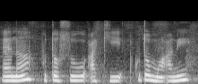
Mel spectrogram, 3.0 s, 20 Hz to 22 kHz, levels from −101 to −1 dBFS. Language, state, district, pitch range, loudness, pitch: Sumi, Nagaland, Kohima, 190-225 Hz, -14 LUFS, 205 Hz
